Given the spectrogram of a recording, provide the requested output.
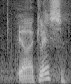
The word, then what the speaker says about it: Héraclès: Héraclès? Oui, c'est quoi, ça? Ben oui, c'est comme ça que ça se prononce.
